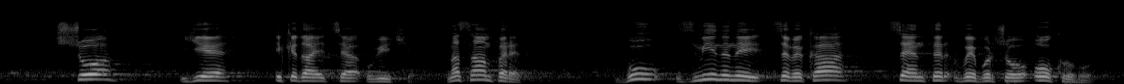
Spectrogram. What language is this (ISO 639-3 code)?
ukr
